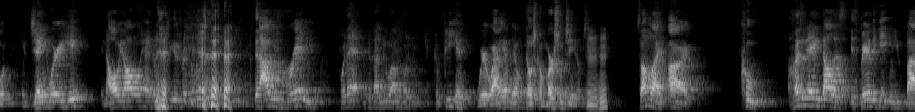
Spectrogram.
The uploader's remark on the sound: Another exclusive live podcast edition from our first tour stop in Charlotte, North Carolina.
